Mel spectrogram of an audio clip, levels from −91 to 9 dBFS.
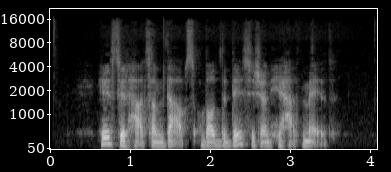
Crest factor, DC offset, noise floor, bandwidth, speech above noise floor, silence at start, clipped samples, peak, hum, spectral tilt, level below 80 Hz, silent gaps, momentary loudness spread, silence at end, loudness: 20 dB; under 0.1%; -60 dBFS; 16 kHz; 39 dB; 0.65 s; under 0.1%; -2 dBFS; none; -6.5 dB/octave; -62 dBFS; none; 7 LU; 0.55 s; -22 LUFS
